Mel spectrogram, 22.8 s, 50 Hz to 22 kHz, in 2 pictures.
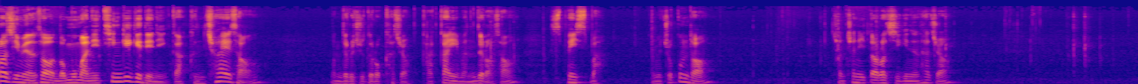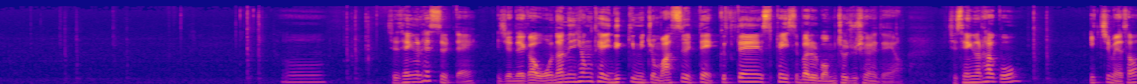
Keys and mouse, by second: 1.2 g, 3.6 click, 4.1 shift+click, 4.3 ctrl+click, 4.7 shift+click, 4.9 ctrl+click, 5.3 space, 6.3 space, 6.6-7.6 drag, 8.4 alt+click, 9.2 g, 10.6 g, 11.9 space, 12.4 space, 13.1 middle click, 13.8 space, 14.7 space, 15.1 alt+middle click, 21.2 space, 21.6 space, 22.4-22.7 middle drag.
